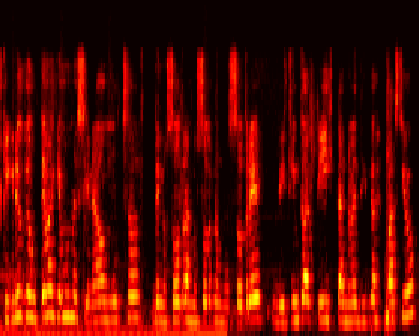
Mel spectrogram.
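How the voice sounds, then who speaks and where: A woman's voice: on the high side, fairly even intonation, quick pace, darkish tone, faint music behind. A young woman from Chile with a Chilean accent, speaking earnestly as a youth activist guest, often restarting her phrases. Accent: Chilean Spanish. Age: young adult. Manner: earnest, many restarts and self-corrections. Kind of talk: conversational interview.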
